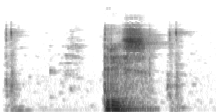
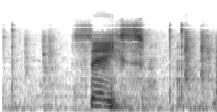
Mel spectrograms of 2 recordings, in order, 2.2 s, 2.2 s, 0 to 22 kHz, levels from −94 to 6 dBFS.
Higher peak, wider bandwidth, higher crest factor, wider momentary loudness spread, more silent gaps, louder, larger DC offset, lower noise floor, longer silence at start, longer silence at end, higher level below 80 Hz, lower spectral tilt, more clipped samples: about the same, 0 dBFS vs -2 dBFS; second, 9.4 kHz vs 12 kHz; about the same, 20 dB vs 20 dB; first, 26 LU vs 17 LU; neither; about the same, -16 LUFS vs -15 LUFS; neither; first, -59 dBFS vs -48 dBFS; first, 1.05 s vs 0.75 s; first, 0.65 s vs 0 s; first, -50 dBFS vs -70 dBFS; first, -4.5 dB/octave vs -0.5 dB/octave; neither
